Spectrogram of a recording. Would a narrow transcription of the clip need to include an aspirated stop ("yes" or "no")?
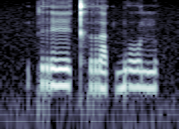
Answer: yes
